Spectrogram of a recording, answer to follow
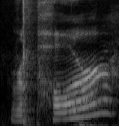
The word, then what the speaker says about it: rapport: Rapport, bouquet, parfait, and ragout have a silent T in them.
